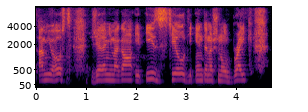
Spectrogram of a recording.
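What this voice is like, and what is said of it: French accent in English. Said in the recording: “the French football podcast with the accent.”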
